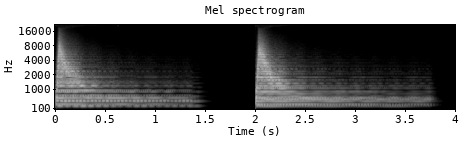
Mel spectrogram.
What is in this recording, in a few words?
120 Pad Chords C, Keys, Nu Jazz House; PowerFX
